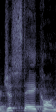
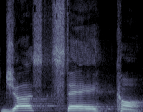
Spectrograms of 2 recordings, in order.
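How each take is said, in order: First: Said in the usual way. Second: Very slow, drawn out, leading the crowd; slow call to repeat. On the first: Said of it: "let's say that together". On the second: Shown as a demonstration. Preacher leading the congregation to repeat, very slow. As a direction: stretch every word so they can follow. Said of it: "You ready?".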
